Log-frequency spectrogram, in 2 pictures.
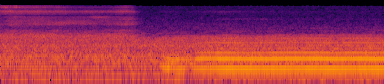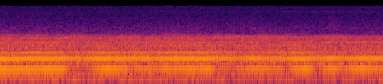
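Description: A deep breath drawn in through the nose, then about a second and a half in a woman's steady, low hummed 'mmm' on the out-breath: the bee breath (bhramari pranayama), held at one pitch with a couple of brief dips.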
